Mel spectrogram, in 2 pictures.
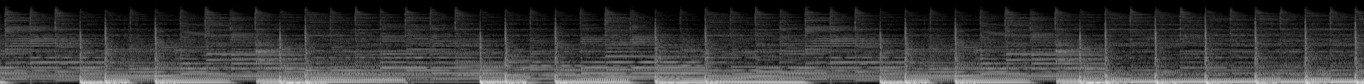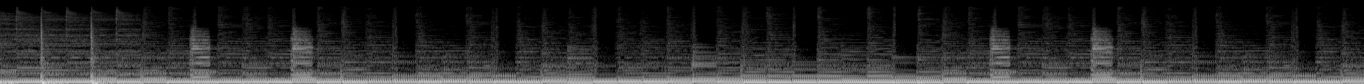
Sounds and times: Music: 0:00.0 - 0:27.2.

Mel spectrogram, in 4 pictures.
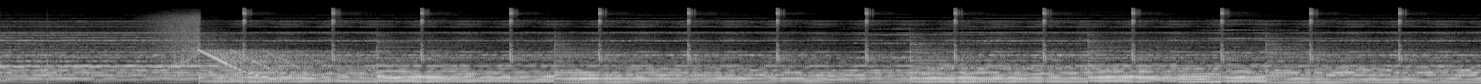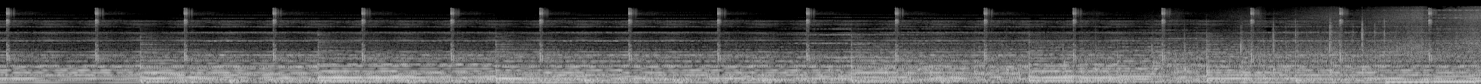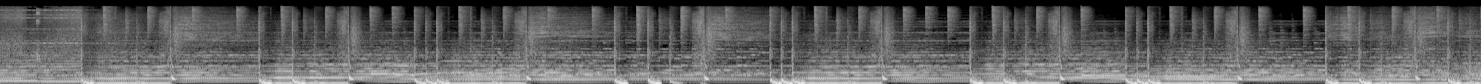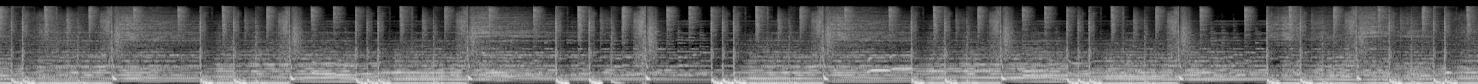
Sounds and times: Music: 0:00.0 - 0:59.2.

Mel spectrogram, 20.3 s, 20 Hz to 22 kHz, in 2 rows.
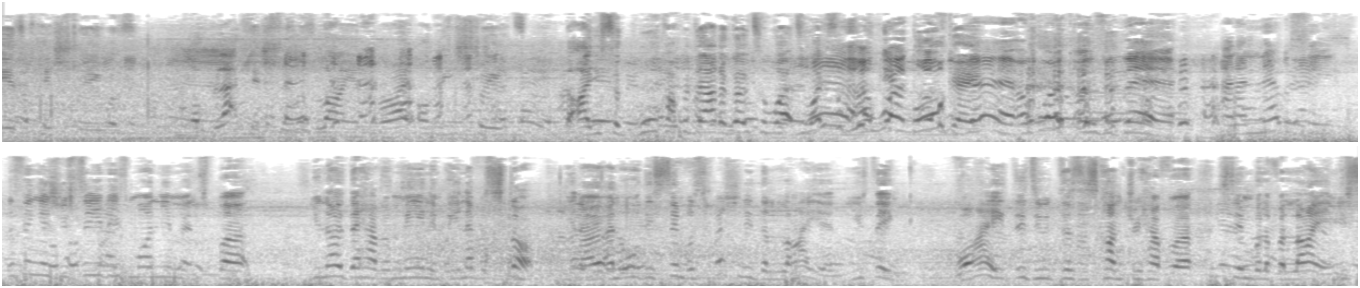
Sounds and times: Female speech, woman speaking: 0:00.0 - 0:20.3
Hubbub, speech noise, speech babble: 0:00.0 - 0:20.3.

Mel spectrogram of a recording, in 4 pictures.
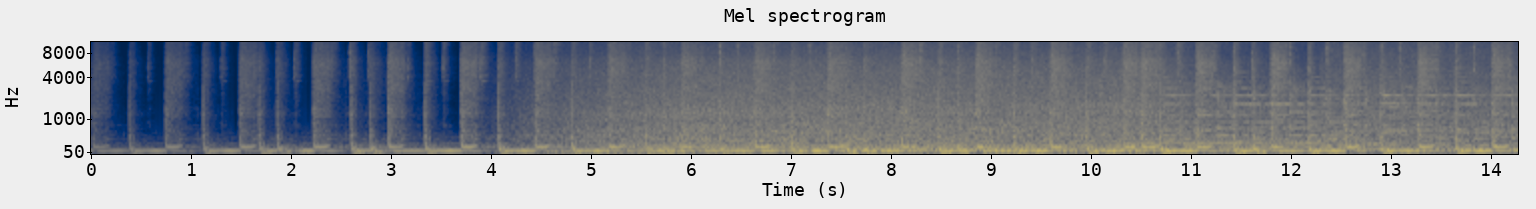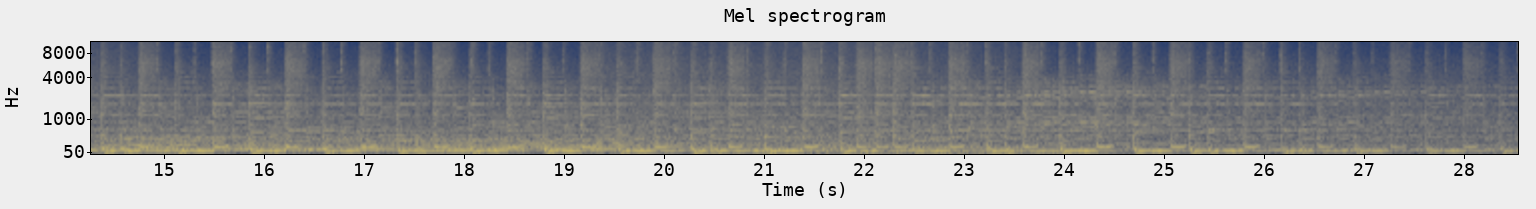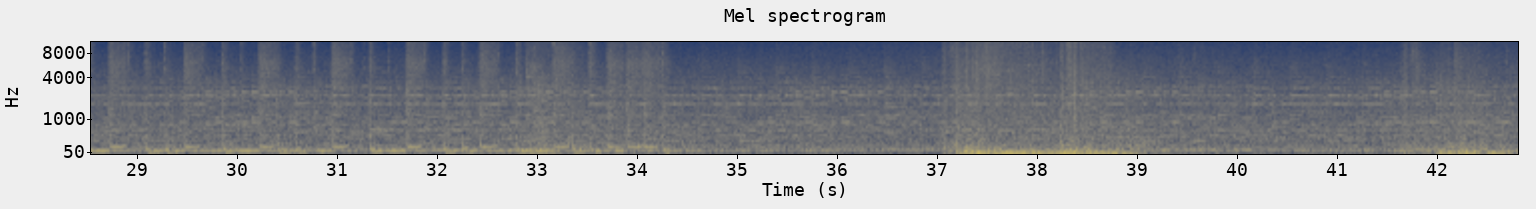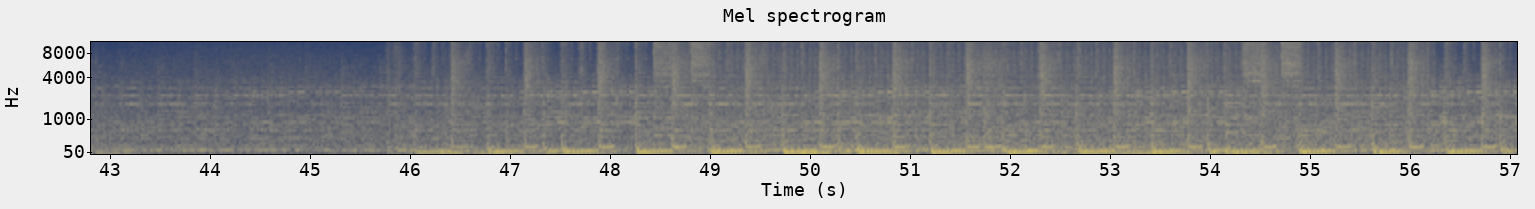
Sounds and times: Music: 0:00.0 - 0:57.0
Helicopter: 0:04.0 - 0:57.0.

